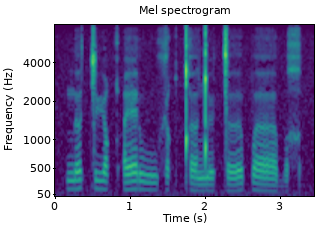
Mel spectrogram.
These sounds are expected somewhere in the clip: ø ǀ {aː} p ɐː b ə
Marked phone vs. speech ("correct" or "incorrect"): incorrect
